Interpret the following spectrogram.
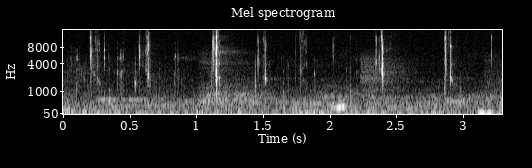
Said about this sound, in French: C'est beaucoup d'humour, c'est des bruits de bouche.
